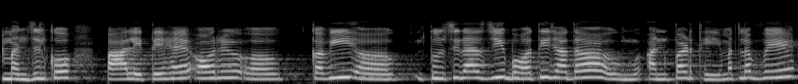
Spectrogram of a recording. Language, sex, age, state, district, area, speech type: Hindi, female, 30-45, Madhya Pradesh, Betul, rural, spontaneous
